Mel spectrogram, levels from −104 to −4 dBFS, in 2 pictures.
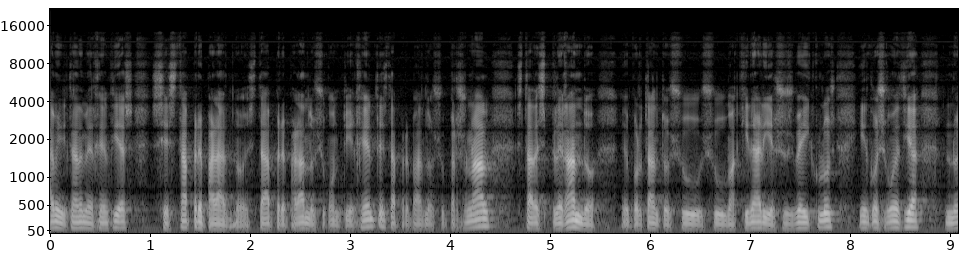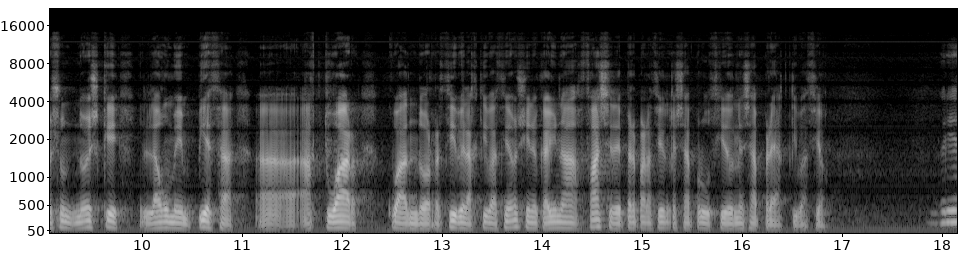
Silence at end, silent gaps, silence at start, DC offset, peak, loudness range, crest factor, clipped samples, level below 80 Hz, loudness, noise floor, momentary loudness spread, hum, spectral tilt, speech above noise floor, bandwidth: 0 s; none; 0 s; under 0.1%; -14 dBFS; 4 LU; 24 dB; under 0.1%; -70 dBFS; -38 LUFS; -69 dBFS; 9 LU; none; -5.5 dB/octave; 32 dB; 14 kHz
